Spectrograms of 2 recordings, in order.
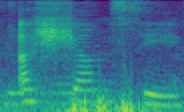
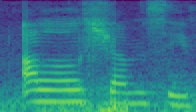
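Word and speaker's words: الشمس: Nah, alif lam itu tidak dianggap, jadinya Asy-Syamsi, bukan Al-Syamsi, bukan.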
